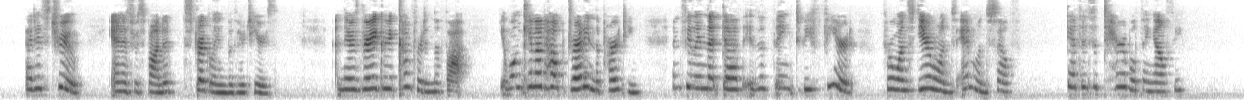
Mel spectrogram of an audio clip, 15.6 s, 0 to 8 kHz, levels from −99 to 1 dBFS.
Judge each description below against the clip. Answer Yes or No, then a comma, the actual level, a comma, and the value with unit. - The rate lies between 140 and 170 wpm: No, average, 185 wpm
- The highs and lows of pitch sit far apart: Yes, wide, 5.7 semitones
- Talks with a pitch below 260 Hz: No, very high, 325 Hz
